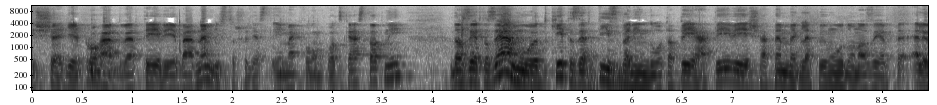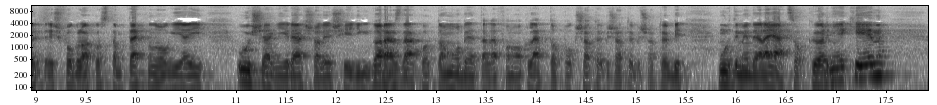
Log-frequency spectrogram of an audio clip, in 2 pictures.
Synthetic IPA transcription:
iʃɛɟpro̞ɦaːrd̪vɛrt̪eːveːbaːrnɛmbist̪o̞ʃho̞ɟɛst̪eːmːɛkfo̞ɡo̞mko̞t̪skaːst̪ɒt̪ni | d̪ɛɒzeːrt̪ɒzɛlmuːlt̪keːt̪ɛzɛrt̪iːzbɛnind̪ult̪ɒpeːɦaːt̪eːveːʃhat̪nɛmːɛɡlɛpøːmoːd̪o̞nɒzeːrt̪ɛløːt̪ːɛiʃfo̞ɡlɒlko̞st̪ɒmt̪ɛxno̞loːɡijɒji | ujʃaːɡiːɾaːʃːɒleːʃiːɟɡɒɾaːzd̪aːlko̞t̪ːɒmːo̞bilt̪ɛlɛfo̞no̞klɛp̚t̪o̞po̞kʃɒt̪øbːiʃɒt̪øbːiʃɒt̪ø̞bːi | mult̪imeːd̪ialɛjaːt̪so̞kːørɲeːkeːn

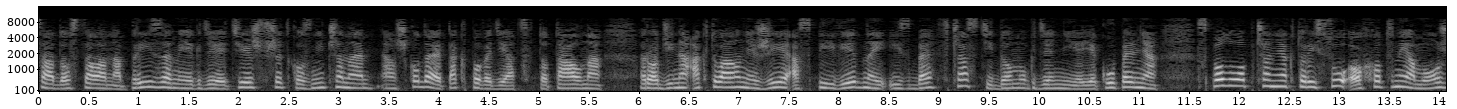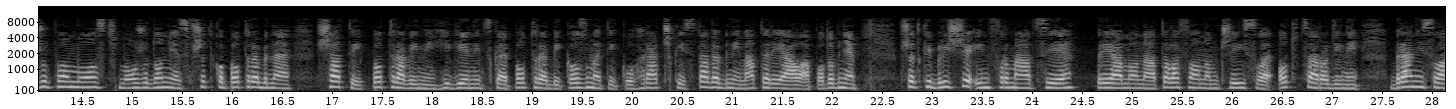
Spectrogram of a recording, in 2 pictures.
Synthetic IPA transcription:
sad̪ɔst̪alanapɾiːzɛmɪɛɡɟɛjɛcɪɛʃfʃɛt̪kɔzɲit͡ʃɛnɛːaʃkɔd̪ajɛt̪akpɔʋɛɟɪat͡st̪ɔt̪aːlnaɾɔɟinaʔakt̪uaːlɲɛʒijɛʔaspiːvjɛd̪nɛjʔizbɛft͡ʃascid̪ɔmuɡɟɛɲɪɛjɛkuːpɛʎɲaspɔlˠuɔpt͡ʃaɲɪakt̪ɔɾiːsuːʔɔxɔt̪niːamʊɔʒupɔmʊɔscmʊɔʒud̪ɔɲɪɛscfʃɛt̪kɔpɔt̪ɾɛbnɛː | ʃat̪ipɔt̪ɾaʋiniɦiɡɪɛnit͡skɛːpɔt̪ɾɛbikɔzmɛt̪ikuɦɾat͡ʃkist̪aʋɛbniːmat̪ɛɾiaːlapɔd̪ɔbɲɛfʃɛt̪kibliʃːɪɛʔinfɔɾmaːt͡siɛpɾɪamɔnat̪ɛlɛfɔnːɔmt͡ʃiːslɛʔɔt̪t͡saɾɔɟinibɾaɲisla

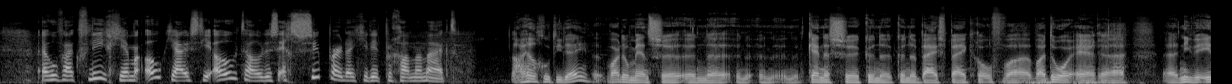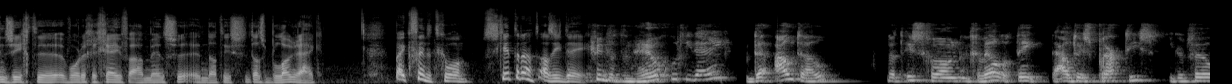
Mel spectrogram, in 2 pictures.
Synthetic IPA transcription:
ɦuvaːkfliχjəma̰ːɹʔowkjœɥstdiʔowtowdɪsɛχtsypəɹdɑcjədɪt̚proχrɑmaːmaːkt | nawɦɪːlˠχutidejʋaːɹdoːɹmɛnsəənənə̰nə̰nkɛnɪskɵnəkɵnənbɛjspɛjkərənɔfʋaːɹdoːɹɛɹ | niʋəɪnzɪχtəʋɔɹdəχəχejvənaːnmɛnsənɛ̰ndɑtɪsdɑtɪzbəlɑŋrɛjk | maɪkfɪntətxəʋoːnsxɪtərəntɑlˠs̬idejɪkfɪndɑtənɦɪːlˠχutidejdəʔawtow | dɑtɪsχəʋownənχəʋɛlˠdəχdɪŋd̥əawtoɪsprɑk̚tisɪkfɪːl

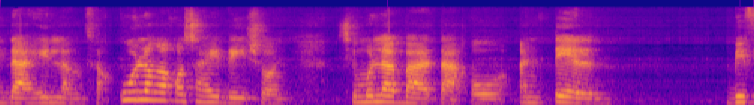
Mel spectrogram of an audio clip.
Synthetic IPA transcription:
d̪aːɦɪlːɐŋsɐkuːlɐŋɐko̞sɐhɐjd̪ɾɛjʃo̞n | sɪmʊlabaːt̪ɐʔɐko̞ʔɐnt̪ɪl | bɪf

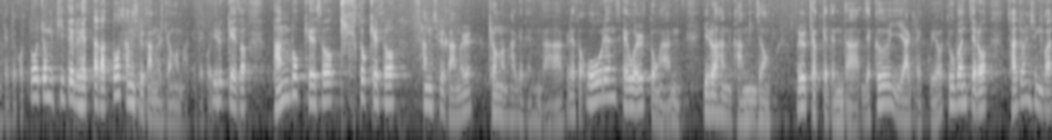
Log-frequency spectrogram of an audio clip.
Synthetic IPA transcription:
ɡe̞̰dwe̞̰ɡ̥ot͈ot͡ɕomkide̞ɾɯɭhet̚t͈aɡat͈osʰaŋɕʰiɭɡamɯɭkjʌ̰ŋʌmha̰ɡe̞d̥we̞ɡ̥o̰iɾʌkʰeesʰʌ | panbokʰe̞sʰʌkesʰokʰe̞sʰʌsʰaŋɕʰiɭɡamɯɭ | kjʌŋʌmɦaɡe̞dwe̞nda̰kɯɾe̞sʰʌ̰ʔoɾe̞nsʰe̞wʌɭt͈oŋa̰n | iɾʌɦanka̰md͡ʑʌ̰ŋ | ɯɭkjʌt̚k͈e̞dwe̞nda̰id͡ʑe̞kɯija̰ɡiɾhe̞̰t̚k͈ujotubʌnt͡ɕ͈e̞ɾot͡ɕad͡ʑonɕʰimɡwa

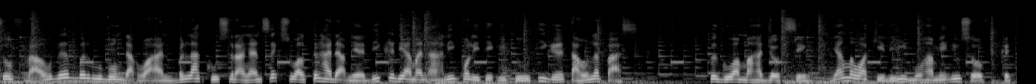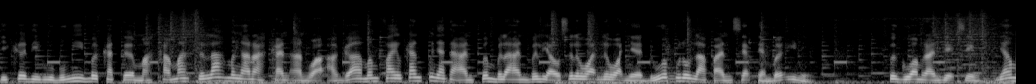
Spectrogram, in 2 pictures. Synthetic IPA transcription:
sʊfra̰wɡəbərhubʊŋdaʔwaʔanbərlakusəɾaŋãnsɛk̚sualt̪ərɦadap̚ɲãdikədiamãnaɦlipolit̪ɪk̚it̪ut̪iɡət̪aɦʊnləpa̰s | pəɡuamːãɦad͡ʒɔfsɪŋjaŋmə̃wakilimũɦamɛt̪̚jusʊfkət̪ikədiɦubuŋĩbərkat̪əmahkamaht̪əlahmə̃ŋaɾahkanʔanwaʔaɡamə̃ŋfaɪlkanpərɲat̪aʔanpəmbəlaʔanbəliawsələwat̪̚ləwat̪̚ɲãduəpulʊhlapansɛp̚t̪ɛmbərinḭ̃ | pəɡuamraɲd͡ʒɛk̚sɪŋja

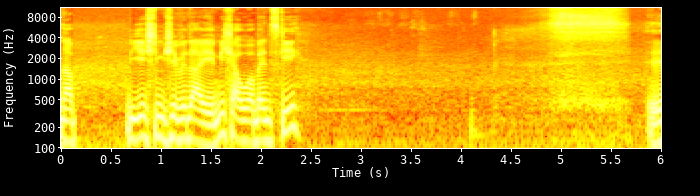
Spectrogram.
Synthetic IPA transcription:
na | jeɕlʲimʲiɕ̬ɛvɘd̪ajɛmʲixawːabɛnʲskʲi

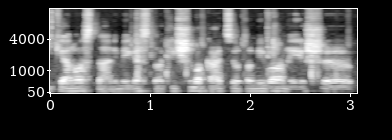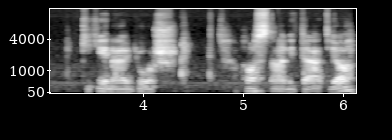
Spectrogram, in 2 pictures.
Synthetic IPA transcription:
kikɛlɦɒsna̰ːlnimeːɡɛst̪ɒkiʃvɒkaːt̪sijoːt̪ɒmivɒneːʃ | kikeːnɛɟo̞ːrʃ | hɒsna̰ːlnit̪ɛɦa̰t̪jɒ

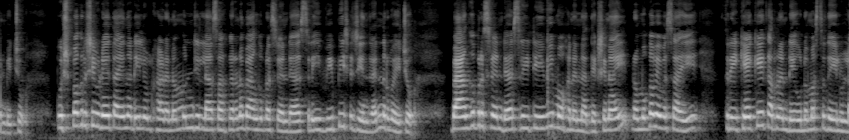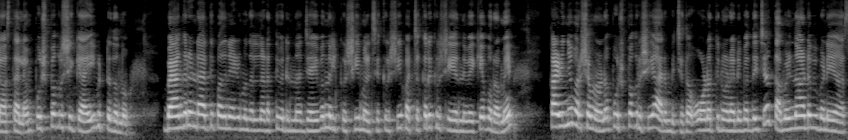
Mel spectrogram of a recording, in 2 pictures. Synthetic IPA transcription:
mbit͡ɕːu | puʂpɐkrɨʂijuɽe̞t̪ɐjnɐɽɐjilulɡʱaːɽɐnɐmːund͡ʑilːaːsɐɦɐkɐɾɐɳɐbaːŋɡɨprɐsiɖɐndɨsriːʋipiɕɐt͡ɕeːnd̪ɾɐnnirʋɐjit͡ɕːu | baːŋɡɨprɐsiɖɐndɨsriːʈiʋimo̞ːɦɐnɐnɐd̪ʱjɐkʂɐnaːjiprɐmukɐʋjɐʋɐsaːji | sriːke̞ːkːe̞kɐrɳɐnde̞uɽɐmɐst̪ʰɐðɐjiluɭːɐst̪ʰɐlɐmpuʂpɐkrɨʂikʲːaːjiʋiʈːuðonːu | bjaːŋɡɨɾe̞ɳɖaːjiɾɐt̪ːipɐðine̞ːɻɨmuðɐlnɐɽɐt̪ːiʋɐɾunːɐd͡ʑejʋɐnːilkrɨʂimɐlsjɐkrɨʂipɐt͡ɕːɐkːɐɾikrɨʂienːiʋekːepurɐme̞ | kɐɻiɲːɐʋɐrʂɐmaːɳɨpuʂpɐkrɨʂiaːɾɐmbʱit͡ɕːɐðɨo̞ːɳɐt̪ːino̞ːɽɐnubɐnd̪ʱit͡ɕːɨt̪ɐmiɻnaːɽɨʋibɐɳijaːs

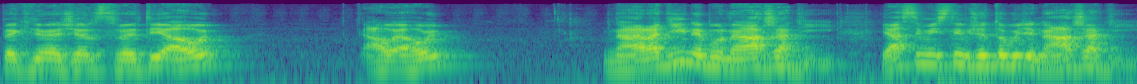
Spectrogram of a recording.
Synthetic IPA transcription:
pɛkɲɛɛʒɛɾsʋɛt̪iːaɦɔj | ʔa̰ɦɔjaɦɔj | naːɾaɟiːnɛbɔnaːraɟḭːjaːsimisliːmʒɛt̪̬ɔbuɟɛnaːraɟḭː

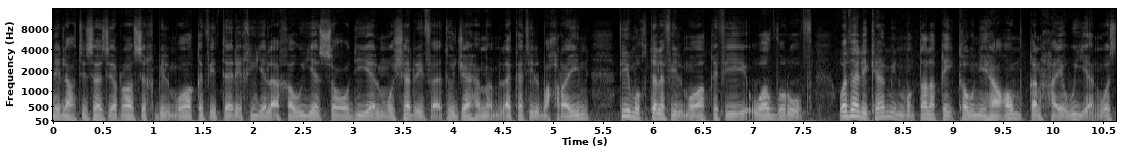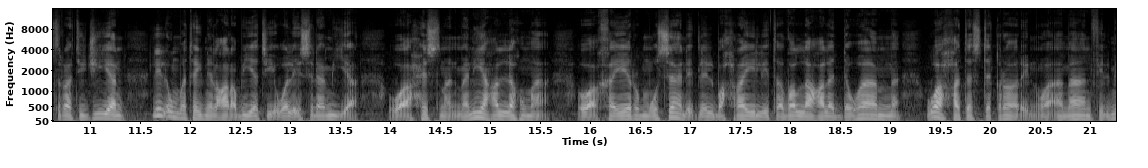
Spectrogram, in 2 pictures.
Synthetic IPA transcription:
nɪlɪʕt̪ɪzaːzɑrˤːɑːsɨxbɪlma̰wɑːqɨfat̪ːaːɾiːxɪjːalʔaxawɪjːasːʊʕuːd̪ɪjːalmʊʃarːɪfa̰t̪ʊd͡ʒaːɦma̰mlʔa̰kalbaħɾˤajn | fiːmʊxt̪alafalma̰wɑːqɨfwɑðˤːʊɾuːf | waðaːlɪkamɪnmʊ̰nt̪ˤɑlɑqkawnɪɦaʕʊmqɑnħajawɪjːa̰nwɪst̪ɾˤɑːt̪iːd͡ʒɪjːa | lɪlʔʊmːat̪ajnalʕɑɾˤɑbɪjːawalʔɪslaːmɪjːa̰ | wa̰ħɨsˤnɑ̰nmaniːʕanlaɦʊma̰ː | wa̰xajɾmʊsaːnɪ̰d̪lɪlbaħɾˤajnlɪt̪ɑðˤɑlːaʕalaːd̪ːawaːm | waːħad̪st̪ɪqɾˤɑːɾ̰nwa̰ʔa̰maːnfilm

